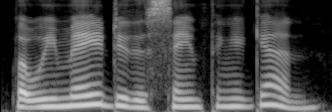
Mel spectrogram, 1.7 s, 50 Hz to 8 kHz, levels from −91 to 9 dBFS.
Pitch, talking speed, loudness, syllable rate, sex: 205 Hz, 290 wpm, -17 LUFS, 5.9 syllables/s, female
